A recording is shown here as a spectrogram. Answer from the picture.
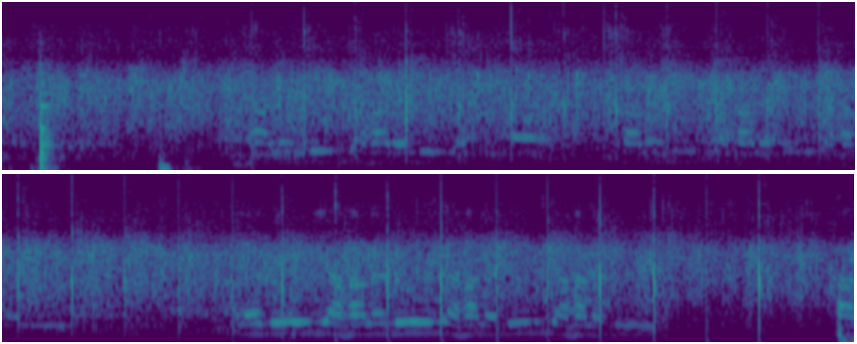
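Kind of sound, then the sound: crowd, audience clapping hands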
